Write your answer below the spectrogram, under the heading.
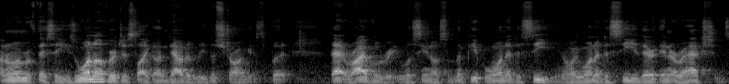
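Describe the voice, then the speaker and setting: In a room with audible echo, a man speaks in a flat monotone with a very deep, low pitch. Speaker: manga reviewer / youtuber. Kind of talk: casual review monologue. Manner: fast.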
